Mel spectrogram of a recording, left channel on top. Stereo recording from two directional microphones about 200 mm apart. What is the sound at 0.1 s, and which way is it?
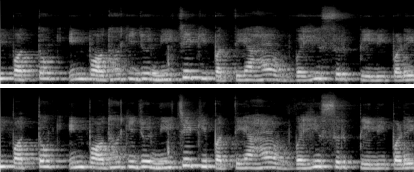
Speech, 35° right (ahead or behind).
